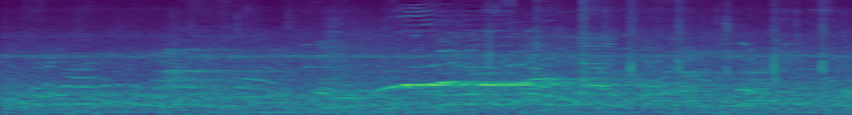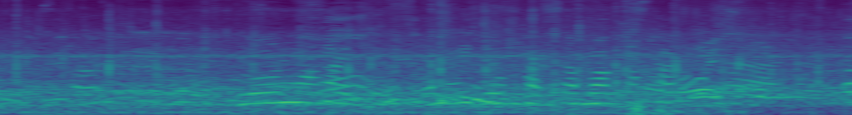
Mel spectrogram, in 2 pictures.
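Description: Indistinct voices and crowd chatter, louder from about two seconds in, with scattered faint clicks.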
